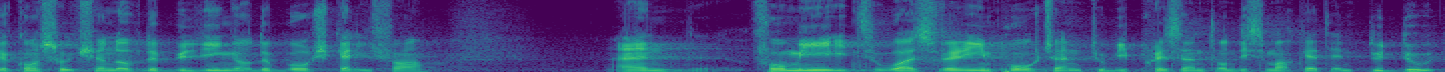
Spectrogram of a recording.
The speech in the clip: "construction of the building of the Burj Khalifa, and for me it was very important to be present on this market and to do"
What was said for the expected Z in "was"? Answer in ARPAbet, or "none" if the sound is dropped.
Z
